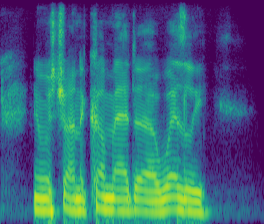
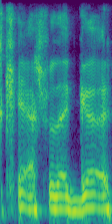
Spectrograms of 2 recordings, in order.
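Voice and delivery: ordinary delivery

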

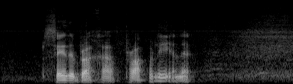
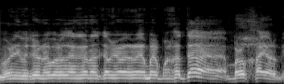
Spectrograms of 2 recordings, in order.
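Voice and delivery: gabbled, mumbled blessing rising into a drone; rushed blessing; 4 semitones higher, 4 dB louder than usual. Acted. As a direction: race through it to get it over with. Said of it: "saying the whole bracha fast".

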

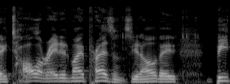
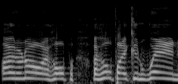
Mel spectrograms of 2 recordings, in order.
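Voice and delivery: much higher, meek mock worry; mock timid hope; 10 semitones higher than usual. Mocking a frightened fighter, meek and unsure. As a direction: play the scared soldier hoping to win.

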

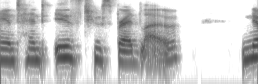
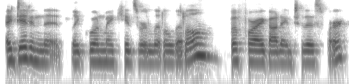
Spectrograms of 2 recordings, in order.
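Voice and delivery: usual speaking voice

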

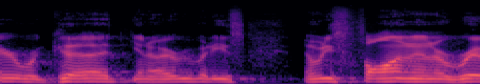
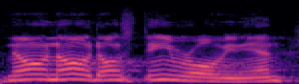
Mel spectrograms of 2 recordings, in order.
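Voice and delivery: higher mock Canadian protest; lightly put-on Canadian accent; 6 semitones higher than usual. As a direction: imitate a kid pleading in Canadian. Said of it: "in his best Canadian accent".

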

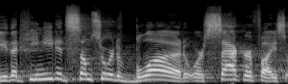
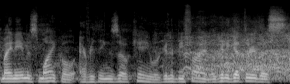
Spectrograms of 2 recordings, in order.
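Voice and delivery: soothing calm; 6 semitones lower, 4 dB quieter, faster than usual. Retold or imitated. Calming an enraged skier.

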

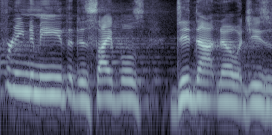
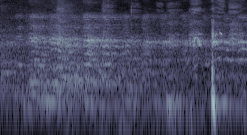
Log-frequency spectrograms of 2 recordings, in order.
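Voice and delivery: laugh; 10 semitones higher, 12 dB quieter than usual. Real, not acted. Laughing at the disciples' confusion.

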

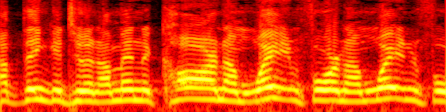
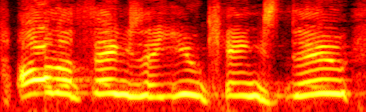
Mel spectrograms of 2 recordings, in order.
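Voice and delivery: loud, high fervent preaching; preaching at full force; 13 semitones higher, 10 dB louder than usual. Real, not acted. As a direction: preach it out with fire.

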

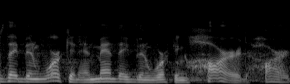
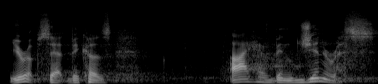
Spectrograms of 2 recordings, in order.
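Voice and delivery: normal talking voice

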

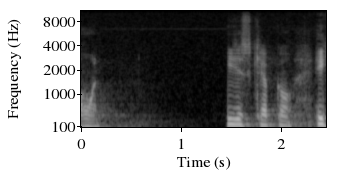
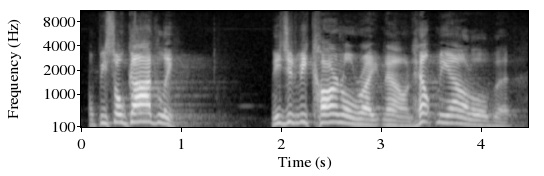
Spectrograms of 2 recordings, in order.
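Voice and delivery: mock pleading shout; 5 semitones higher, 12 dB louder, faster than usual. Pleading for a carnal pastor.

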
